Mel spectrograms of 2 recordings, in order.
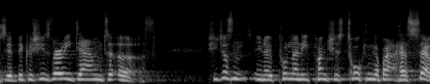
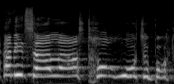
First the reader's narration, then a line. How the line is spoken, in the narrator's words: she exclaimed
